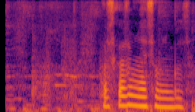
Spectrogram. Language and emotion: Russian, neutral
